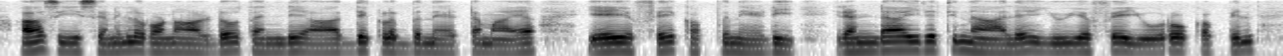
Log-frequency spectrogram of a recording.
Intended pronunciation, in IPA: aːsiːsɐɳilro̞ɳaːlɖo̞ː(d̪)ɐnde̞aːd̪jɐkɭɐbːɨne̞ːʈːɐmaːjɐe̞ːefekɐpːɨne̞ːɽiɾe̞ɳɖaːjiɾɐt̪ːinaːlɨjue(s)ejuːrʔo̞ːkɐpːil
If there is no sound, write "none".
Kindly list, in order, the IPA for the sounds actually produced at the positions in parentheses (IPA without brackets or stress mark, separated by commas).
t̪, f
